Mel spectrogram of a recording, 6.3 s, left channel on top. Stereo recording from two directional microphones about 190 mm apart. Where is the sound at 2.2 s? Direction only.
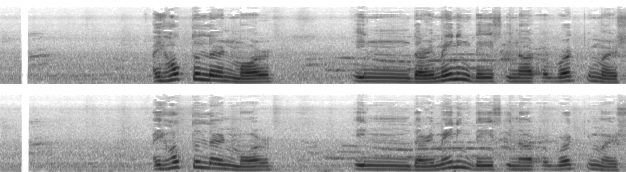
Centre (ahead or behind).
